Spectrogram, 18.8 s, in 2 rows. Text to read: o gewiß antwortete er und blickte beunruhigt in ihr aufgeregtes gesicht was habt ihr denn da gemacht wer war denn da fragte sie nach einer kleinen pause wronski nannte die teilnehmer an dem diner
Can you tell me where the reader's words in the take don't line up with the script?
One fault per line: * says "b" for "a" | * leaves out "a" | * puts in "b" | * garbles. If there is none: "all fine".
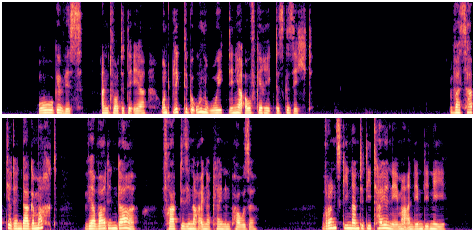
all fine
